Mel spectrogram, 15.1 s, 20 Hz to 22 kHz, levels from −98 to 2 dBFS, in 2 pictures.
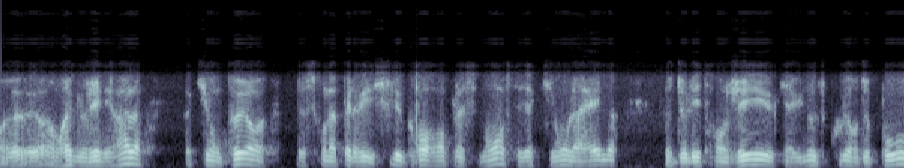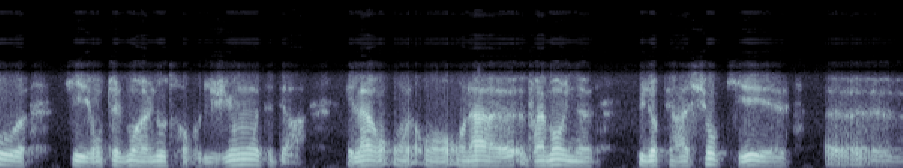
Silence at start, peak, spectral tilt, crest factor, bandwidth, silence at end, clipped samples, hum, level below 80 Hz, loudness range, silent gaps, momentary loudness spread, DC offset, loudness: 0 s; 0 dBFS; -8.5 dB/octave; 22 dB; 4.9 kHz; 0 s; under 0.1%; none; -66 dBFS; 2 LU; none; 11 LU; under 0.1%; -22 LUFS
